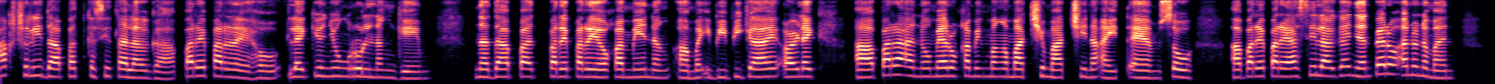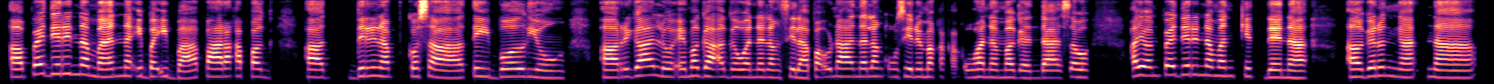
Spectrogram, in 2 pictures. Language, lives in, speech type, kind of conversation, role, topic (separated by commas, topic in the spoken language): Filipino, Philippines, conversation, advice, user, Anong klase ng regalo ang kadalasang nagugustuhan ng lahat?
